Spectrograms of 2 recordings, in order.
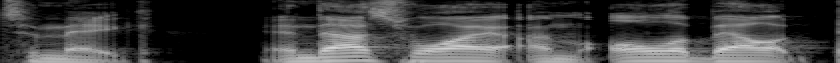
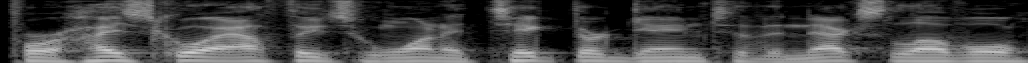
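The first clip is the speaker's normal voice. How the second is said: ordinary delivery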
